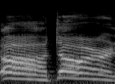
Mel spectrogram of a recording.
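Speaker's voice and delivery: exaggerated disappointment. A player acts out Petro missing his swing, with exaggerated disappointment. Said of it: "makes like a big show of like being disappointed".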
